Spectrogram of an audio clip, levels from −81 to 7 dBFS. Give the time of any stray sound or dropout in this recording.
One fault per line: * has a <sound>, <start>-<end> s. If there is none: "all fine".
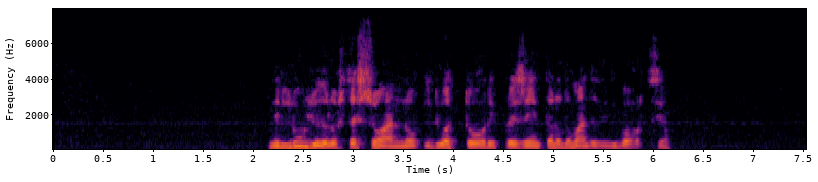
all fine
